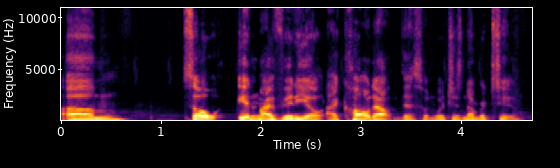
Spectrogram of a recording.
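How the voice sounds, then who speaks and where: A man's voice: medium pitch, expressive, measured pace, a little mellow, faint music behind. A man from Chicago's South Side hosting a casual fragrance livestream, answering chat questions in a loose, conversational way with plenty of fillers.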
